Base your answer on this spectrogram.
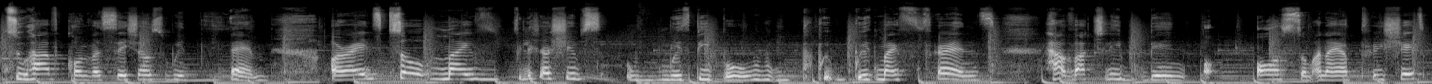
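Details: Adult woman who stutters and is an aspiring public speaker; stuttering.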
